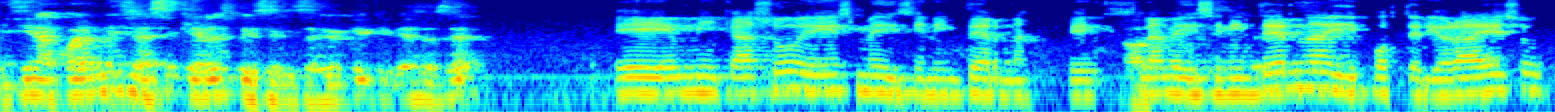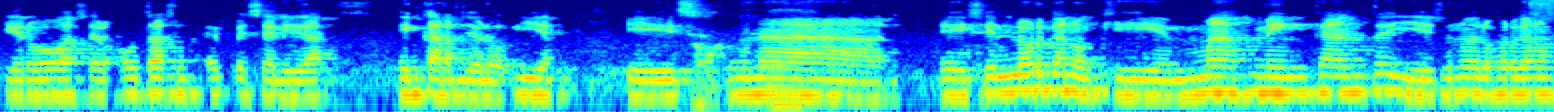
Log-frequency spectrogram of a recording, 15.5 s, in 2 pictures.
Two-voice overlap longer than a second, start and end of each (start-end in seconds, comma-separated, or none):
none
